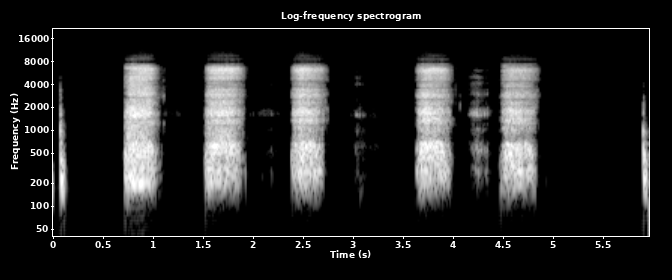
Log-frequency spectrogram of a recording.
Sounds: Sniff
